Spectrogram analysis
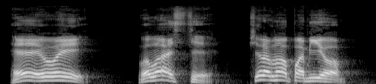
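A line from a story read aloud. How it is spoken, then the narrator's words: Shouting from above. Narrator (Russian): закричали сверху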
